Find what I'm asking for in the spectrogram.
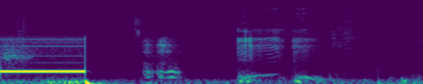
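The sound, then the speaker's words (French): A telephone ringback tone while placing a call sounds as a single steady, buzzing electronic tone that stops abruptly, followed by voices talking. “On appelle Olivier, c'est parti.”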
